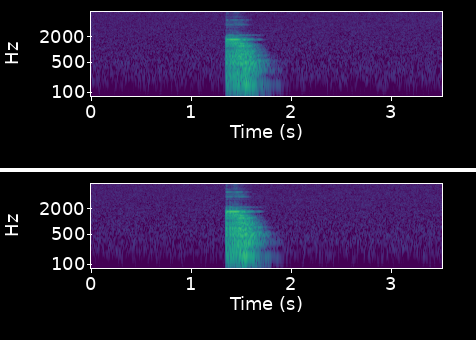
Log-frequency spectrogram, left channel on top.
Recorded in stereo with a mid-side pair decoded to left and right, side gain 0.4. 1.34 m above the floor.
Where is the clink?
40° right, 1.3 m.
